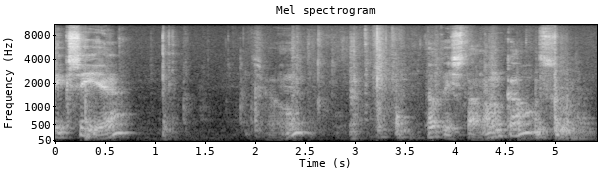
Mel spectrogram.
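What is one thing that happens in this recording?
A wooden frame knocks against a workbench.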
